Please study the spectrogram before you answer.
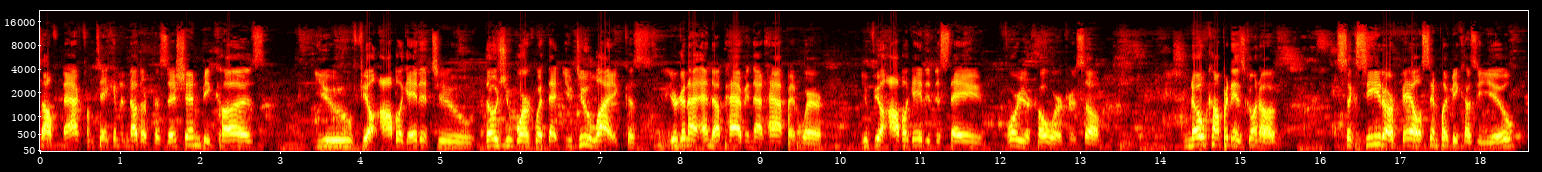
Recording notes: We recorded it in Ireland while at a pub, so a little chaotic, but nonetheless we prevailed.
